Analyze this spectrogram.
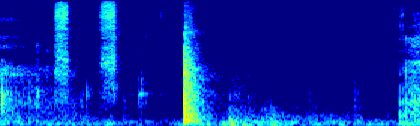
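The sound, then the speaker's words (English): Spray ink spritzed onto a small cut-out paper piece for a junk journal: a few short, quiet hissing bursts, separated by pauses, with a faint handling rustle between them. “I would cut out my little piece, and then I would just spritz it with some color.”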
